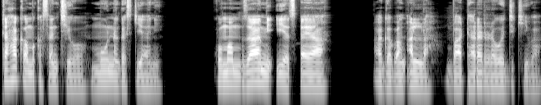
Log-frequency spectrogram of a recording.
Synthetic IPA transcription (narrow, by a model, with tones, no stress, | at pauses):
ta˦ɦa˦ka˨mʊ˦ka˨sɐ˦nt͡ʃeː˦˨waː˨muː˦na˦ɡɐ˨skʲɪ˦jaː˦neː˨ | kʷʊ˦ma˦zaː˦mu˨ʔɪ˦ja˨sʼɐ˦jaː˦ | ʔa˨ɡɐ˨bɐ˦ŋʔa˦lːaː˨baː˨taː˨ɾe˦da˨ɽɐ˦wɐ˦d͡ʒɪ˦kʲʰiː˦ba˦ʔ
